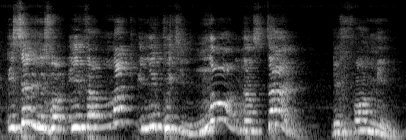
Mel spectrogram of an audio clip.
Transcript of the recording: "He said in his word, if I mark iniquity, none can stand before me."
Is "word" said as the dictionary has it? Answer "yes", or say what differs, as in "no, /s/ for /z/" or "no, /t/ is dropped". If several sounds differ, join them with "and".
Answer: no, /d/ is dropped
